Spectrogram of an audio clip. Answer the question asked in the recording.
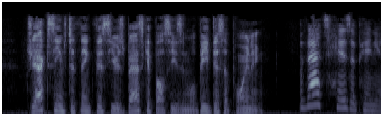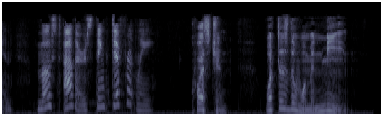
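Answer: Most people don't think the season will be disappointing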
